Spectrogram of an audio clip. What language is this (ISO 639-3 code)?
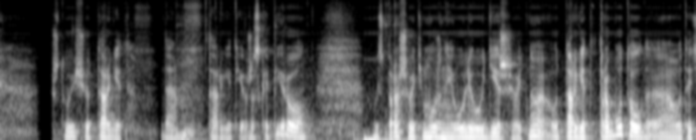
rus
